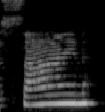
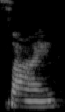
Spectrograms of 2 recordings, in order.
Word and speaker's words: sine: So y equals the sine of x. We call that not sin, but sine. Pronounced sine.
